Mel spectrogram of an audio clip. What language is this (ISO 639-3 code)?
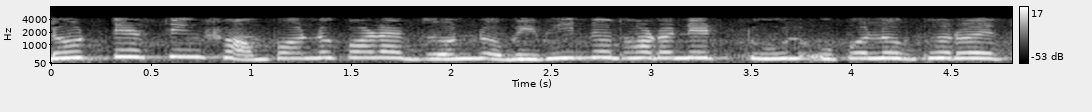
ben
